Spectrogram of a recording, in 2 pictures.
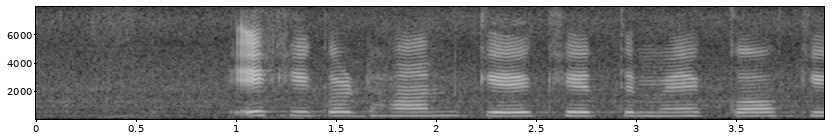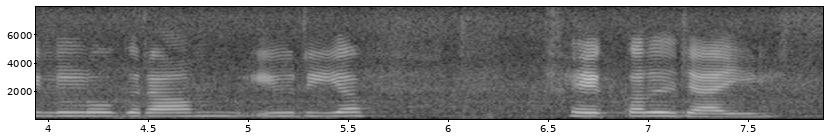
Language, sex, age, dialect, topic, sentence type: Bhojpuri, female, 18-24, Western, agriculture, question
